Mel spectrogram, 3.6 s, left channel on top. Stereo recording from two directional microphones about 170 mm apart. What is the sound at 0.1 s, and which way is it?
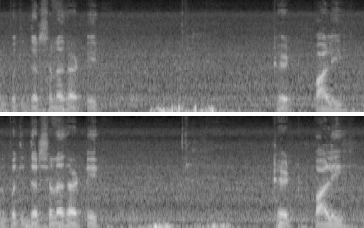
Speech, 15° right (ahead or behind).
